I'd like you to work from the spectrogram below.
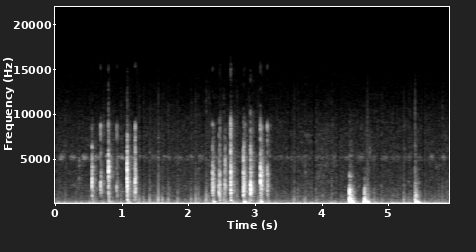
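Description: Bursts of quick typing on a computer keyboard while details go into an online form, close clicky keystrokes in runs with pauses and a couple of heavier presses near the end, no talk.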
